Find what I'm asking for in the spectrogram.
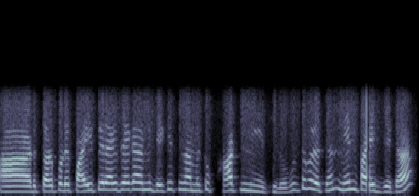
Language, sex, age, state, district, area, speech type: Bengali, female, 60+, West Bengal, Nadia, rural, conversation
